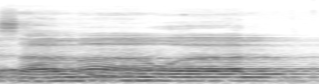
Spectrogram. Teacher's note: Mat arid lisukun. Jadi panjangnya boleh pilih 2, 4 atau 6. Tadi saya bacakan agak 4 ya.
